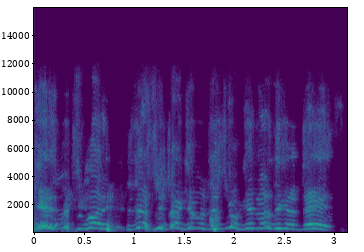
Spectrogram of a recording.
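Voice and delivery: high, wheezing laugh through the words; can barely get it out for laughing; laughing hard. Real, not acted. Retelling his friend's fit, cracking up laughing. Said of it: "I'm, like, crying in the strip club".

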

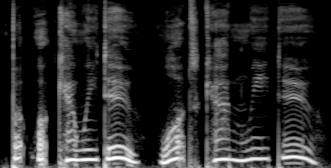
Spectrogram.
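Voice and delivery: high frantic question; panicked boys. A narrator's reading. The lost boys panicking as wolves close in. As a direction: fret in panic.

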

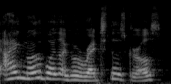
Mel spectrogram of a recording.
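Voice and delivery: ordinary talk, nothing marked

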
